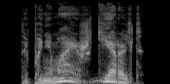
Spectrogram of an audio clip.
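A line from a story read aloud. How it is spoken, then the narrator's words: Whisper. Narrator (Russian): шепнул Лютик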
